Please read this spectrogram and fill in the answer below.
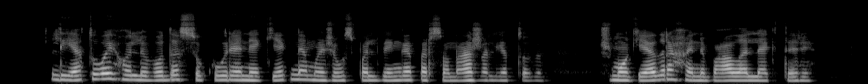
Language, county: Lithuanian, Vilnius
